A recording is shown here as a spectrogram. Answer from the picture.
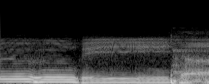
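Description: Southern gospel male vocal quartet singing held chords in close harmony over a low bass voice, the chord stepping to new pitches several times. A fuller, louder chord comes in near the end.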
